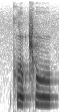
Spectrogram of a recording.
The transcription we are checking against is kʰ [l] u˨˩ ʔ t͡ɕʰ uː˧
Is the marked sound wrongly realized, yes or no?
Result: no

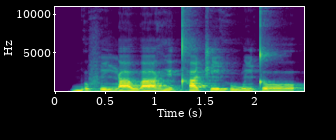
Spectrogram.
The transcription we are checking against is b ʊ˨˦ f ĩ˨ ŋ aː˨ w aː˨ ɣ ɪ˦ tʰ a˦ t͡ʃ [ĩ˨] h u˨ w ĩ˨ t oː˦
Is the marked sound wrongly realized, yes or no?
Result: yes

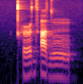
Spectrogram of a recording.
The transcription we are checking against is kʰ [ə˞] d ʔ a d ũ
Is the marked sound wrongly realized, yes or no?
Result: no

